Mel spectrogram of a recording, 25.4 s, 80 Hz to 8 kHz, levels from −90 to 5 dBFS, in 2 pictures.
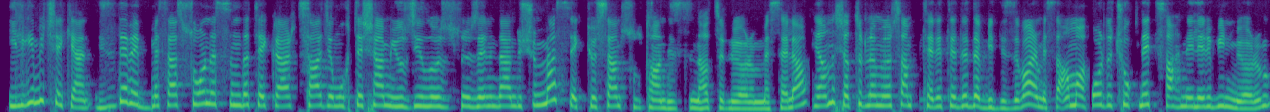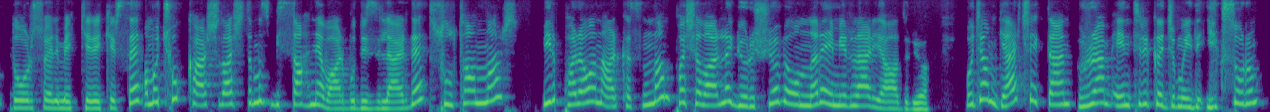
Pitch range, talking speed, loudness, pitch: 225-295 Hz, 140 wpm, -21 LUFS, 255 Hz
